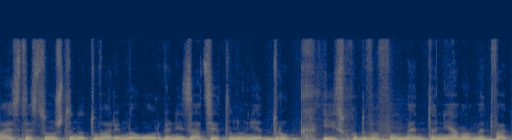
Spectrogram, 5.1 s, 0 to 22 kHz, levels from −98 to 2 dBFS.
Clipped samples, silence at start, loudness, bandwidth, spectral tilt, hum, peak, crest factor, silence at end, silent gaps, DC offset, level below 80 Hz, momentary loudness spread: under 0.1%; 0 s; -36 LUFS; 16 kHz; -7.5 dB/octave; none; -20 dBFS; 16 dB; 0 s; none; under 0.1%; -60 dBFS; 3 LU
